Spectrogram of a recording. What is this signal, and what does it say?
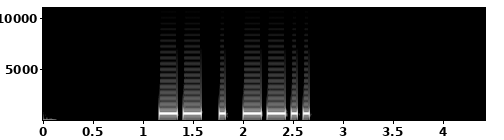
Morse code, heard as a keyed tone, about 21 wpm, 700 Hz. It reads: MEZ
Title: USA Call Sign Postfixes - 3 Letters 20wpm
